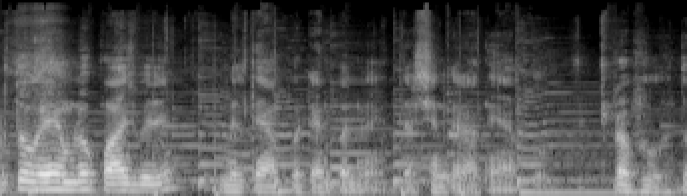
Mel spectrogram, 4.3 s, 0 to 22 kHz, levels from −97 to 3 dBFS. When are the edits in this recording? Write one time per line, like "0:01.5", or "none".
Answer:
0:01.2

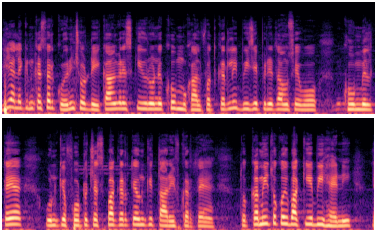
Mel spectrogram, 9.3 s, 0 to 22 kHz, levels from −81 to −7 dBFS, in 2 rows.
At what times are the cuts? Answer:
none

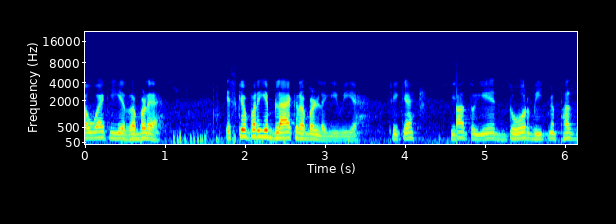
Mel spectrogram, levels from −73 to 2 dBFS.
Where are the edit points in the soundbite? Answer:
0:04.6

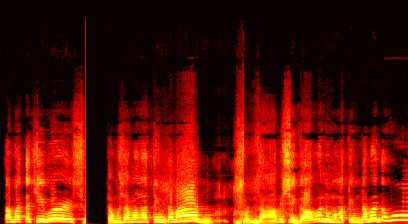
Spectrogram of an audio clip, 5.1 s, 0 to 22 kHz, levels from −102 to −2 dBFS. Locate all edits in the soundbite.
0:01.0

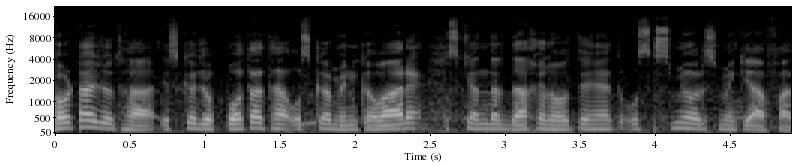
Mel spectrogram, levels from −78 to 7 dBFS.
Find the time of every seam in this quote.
0:02.6
0:04.0

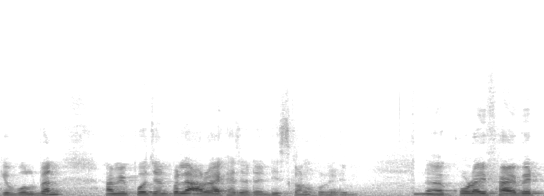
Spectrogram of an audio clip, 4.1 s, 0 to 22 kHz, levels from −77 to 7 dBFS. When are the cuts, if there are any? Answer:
0:03.0

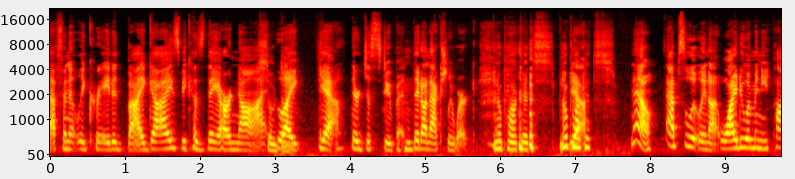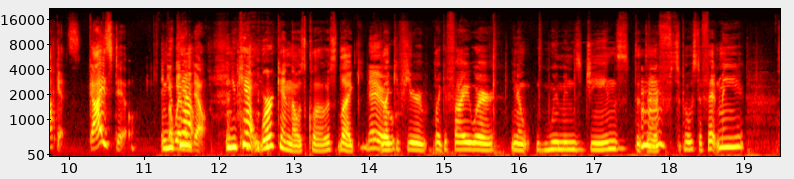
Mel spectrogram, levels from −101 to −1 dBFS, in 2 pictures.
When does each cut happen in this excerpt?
0:15.8

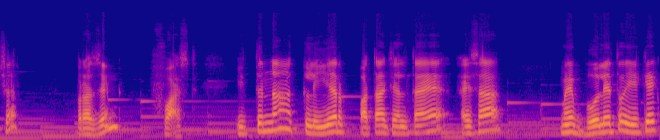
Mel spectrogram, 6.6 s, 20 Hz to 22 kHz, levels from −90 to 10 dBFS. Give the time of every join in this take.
none

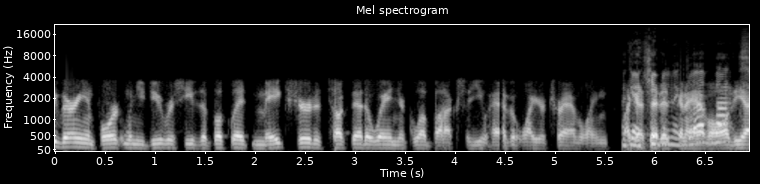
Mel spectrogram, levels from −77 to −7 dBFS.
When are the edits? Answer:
0:01.8

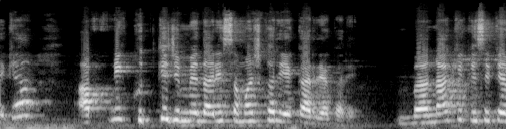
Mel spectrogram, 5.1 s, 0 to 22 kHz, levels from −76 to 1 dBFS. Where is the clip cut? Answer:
none

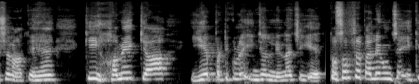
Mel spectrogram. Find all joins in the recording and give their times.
none

